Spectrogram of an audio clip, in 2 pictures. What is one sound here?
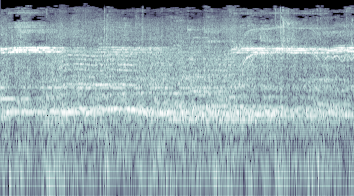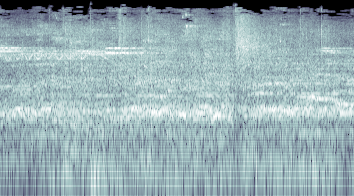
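A crowd of spectators chatters loudly in a large echoing hall.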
